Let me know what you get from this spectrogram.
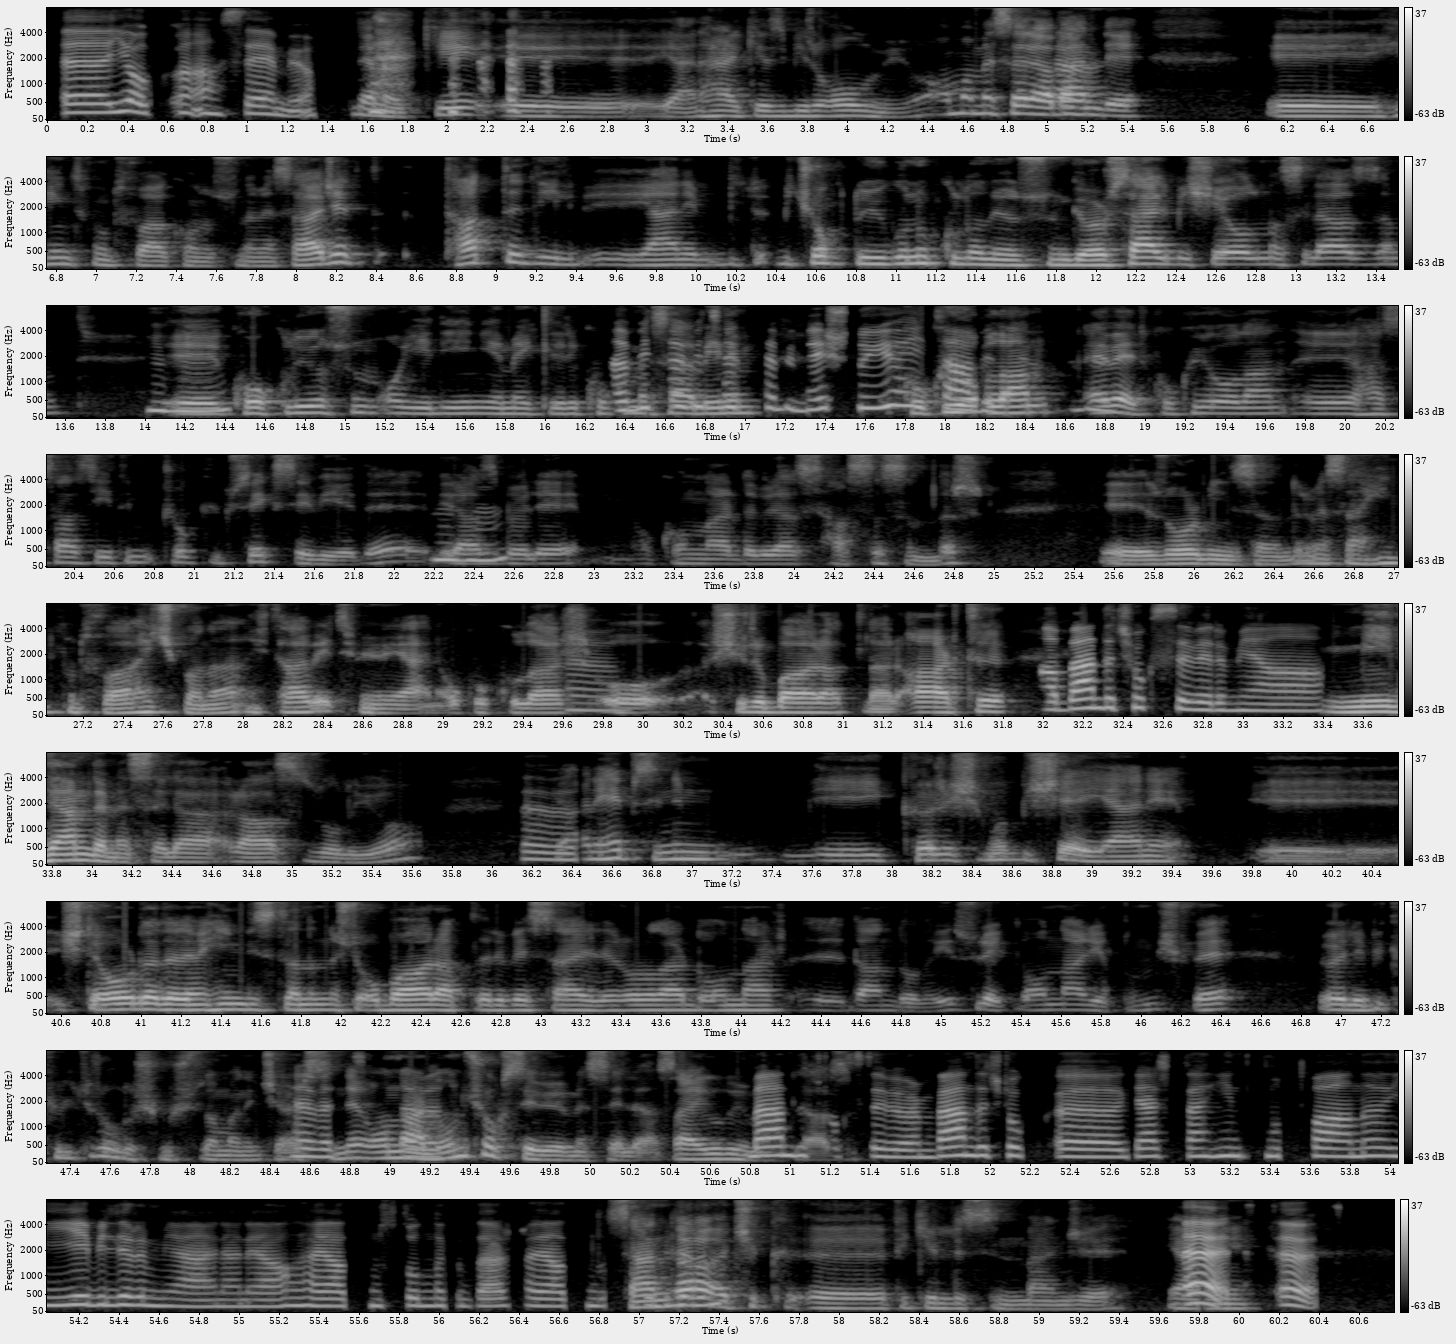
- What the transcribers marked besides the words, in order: static; distorted speech; chuckle; other background noise
- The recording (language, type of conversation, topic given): Turkish, unstructured, Geleneksel yemekler bir kültürü nasıl yansıtır?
